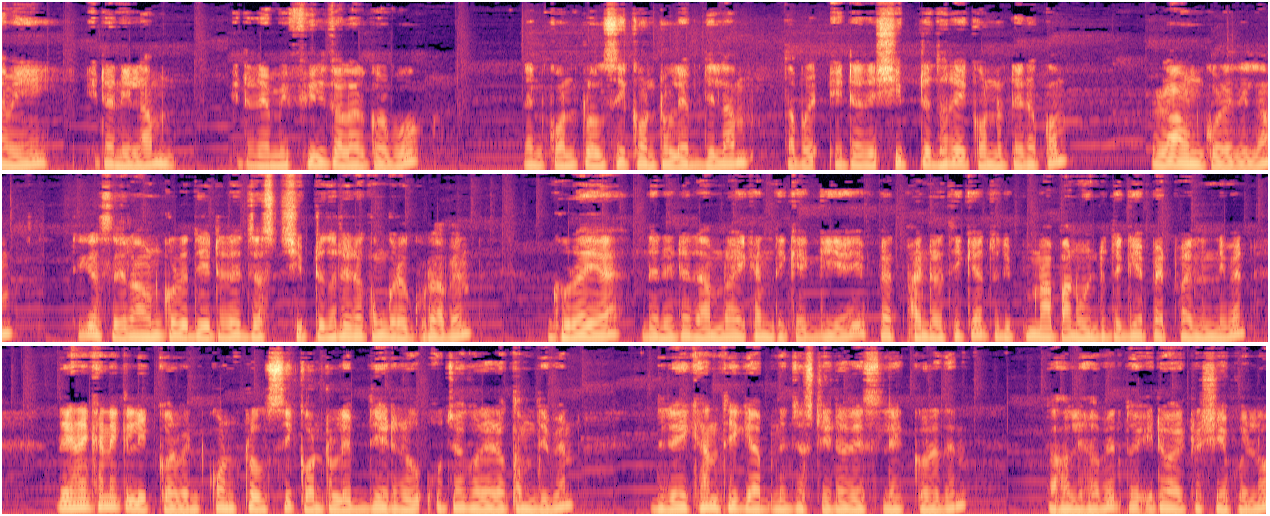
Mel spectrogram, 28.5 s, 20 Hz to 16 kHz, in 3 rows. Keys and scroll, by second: 4.2 ctrl+c, 4.6 ctrl+f, 20.7 ctrl+c, 21.1 ctrl+f.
